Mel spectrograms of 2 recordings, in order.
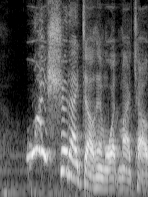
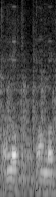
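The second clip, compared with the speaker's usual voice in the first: hushed warning; 3 semitones lower, 7 dB quieter than usual. Retold or imitated. Inner voice warning self.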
